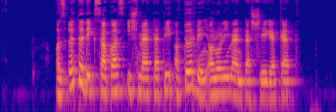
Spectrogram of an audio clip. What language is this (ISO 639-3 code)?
hun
